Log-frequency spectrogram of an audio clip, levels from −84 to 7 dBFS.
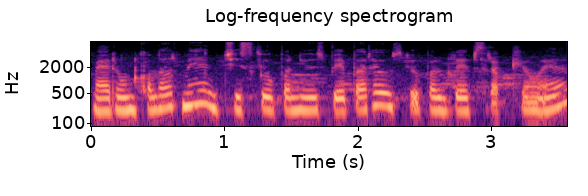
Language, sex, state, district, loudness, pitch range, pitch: Hindi, female, Uttar Pradesh, Varanasi, -12 LUFS, 195-225 Hz, 200 Hz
